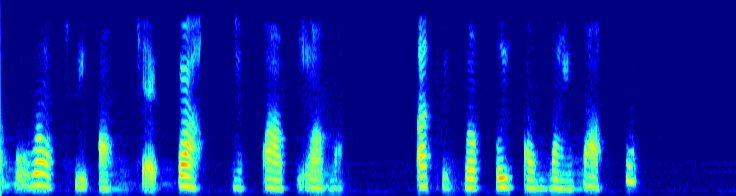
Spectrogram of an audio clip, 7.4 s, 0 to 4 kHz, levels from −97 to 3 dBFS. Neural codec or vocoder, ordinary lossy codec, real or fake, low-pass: autoencoder, 22.05 kHz, a latent of 192 numbers a frame, VITS, trained on one speaker; none; fake; 3.6 kHz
